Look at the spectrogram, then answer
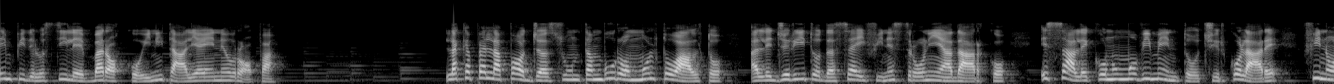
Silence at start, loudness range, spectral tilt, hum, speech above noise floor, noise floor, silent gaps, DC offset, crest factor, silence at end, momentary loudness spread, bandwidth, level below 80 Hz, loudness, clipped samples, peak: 0 s; 4 LU; -5 dB/octave; none; 35 dB; -54 dBFS; none; under 0.1%; 20 dB; 0 s; 10 LU; 7.8 kHz; -60 dBFS; -19 LUFS; under 0.1%; 0 dBFS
